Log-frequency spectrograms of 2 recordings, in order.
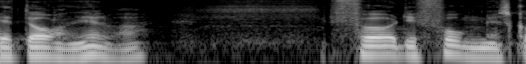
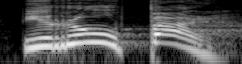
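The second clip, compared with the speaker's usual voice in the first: high, loud, drawn-out cry; shout; 13 semitones higher, 9 dB louder, much slower than usual. Acted. Preacher crying out about prayer to God, loud. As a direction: cry it out to the rafters.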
